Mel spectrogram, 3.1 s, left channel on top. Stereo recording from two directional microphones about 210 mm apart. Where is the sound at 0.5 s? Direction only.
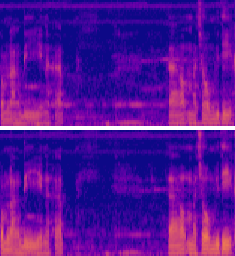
60° right (ahead or behind).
